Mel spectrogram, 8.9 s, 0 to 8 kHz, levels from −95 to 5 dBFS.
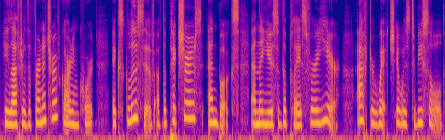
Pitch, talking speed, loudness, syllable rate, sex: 255 Hz, 195 wpm, -18 LUFS, 5.5 syllables/s, female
